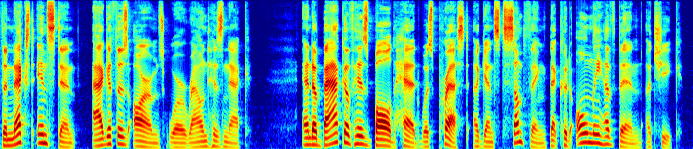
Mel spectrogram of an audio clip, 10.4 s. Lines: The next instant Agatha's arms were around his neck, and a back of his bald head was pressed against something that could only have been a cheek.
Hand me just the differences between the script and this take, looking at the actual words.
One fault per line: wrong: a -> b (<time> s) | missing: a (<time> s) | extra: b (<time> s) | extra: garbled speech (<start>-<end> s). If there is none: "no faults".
no faults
